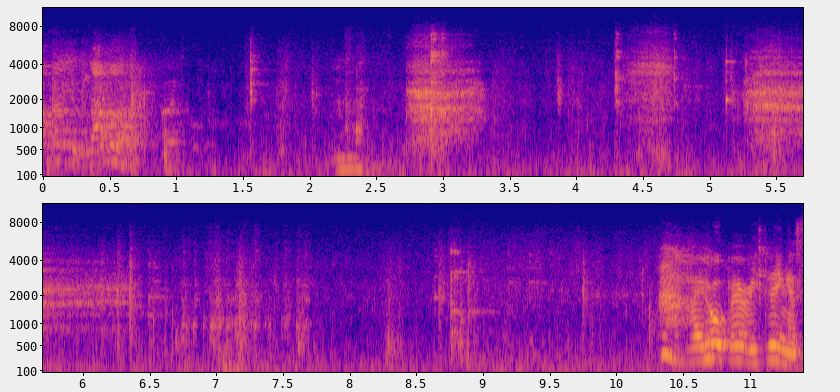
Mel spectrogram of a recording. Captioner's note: yammering in Cantonese; dinner sounds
